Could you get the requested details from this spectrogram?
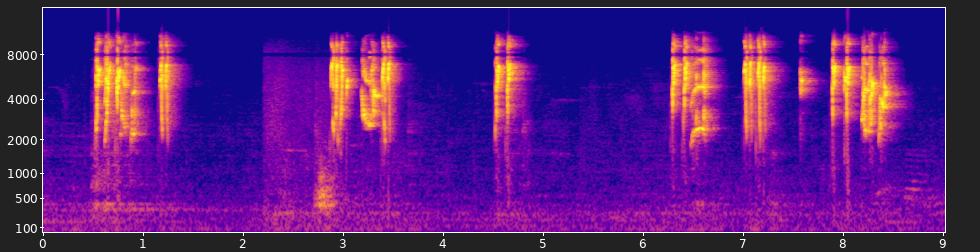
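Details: Female lovebird, used to lure other lovebirds into long trilling replies: clear, sharp, high chirps in short bursts of two or three, separated by pauses of a second or more, with a quiet background.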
